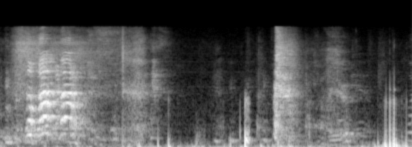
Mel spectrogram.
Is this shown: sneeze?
yes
